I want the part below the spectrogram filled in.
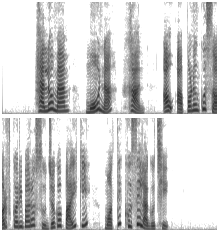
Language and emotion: Odia, happy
